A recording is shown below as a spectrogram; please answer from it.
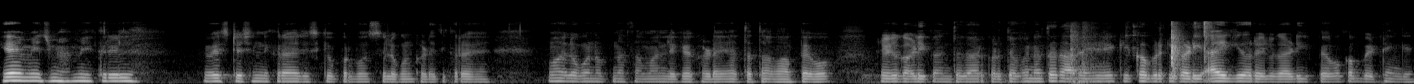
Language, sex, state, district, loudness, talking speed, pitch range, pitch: Marathi, male, Maharashtra, Sindhudurg, -27 LUFS, 230 wpm, 125-140 Hz, 130 Hz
